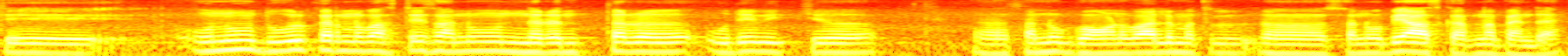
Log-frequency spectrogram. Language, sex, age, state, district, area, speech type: Punjabi, male, 30-45, Punjab, Mohali, urban, spontaneous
